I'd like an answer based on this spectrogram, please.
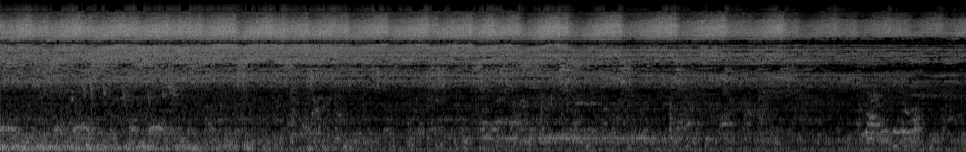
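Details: Cicadas in a morning garden, calling alternately and in unison: a piercing buzzy hiss beating in regular pulses, roughly three per second, the low background fading as the chorus dominates.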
